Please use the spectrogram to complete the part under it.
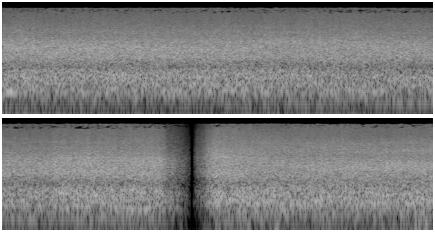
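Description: Steady broadband roar of a waterfall near a lake on a Brazilian trail, loud and continuous, with one brief dropout near the end.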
